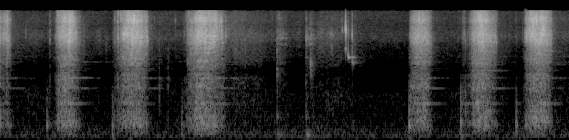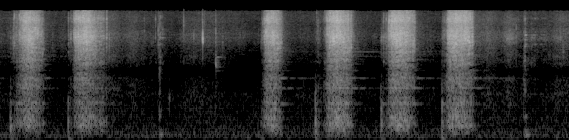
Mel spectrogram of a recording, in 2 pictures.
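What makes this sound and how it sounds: A small bristle brush held in a gloved hand scrubs a large hollow inflated rubber kickball with a pebbled texture. Thirteen brisk, hissing strokes come in three quick runs with short pauses between. Each stroke is a bright, high rasp with almost no low end.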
